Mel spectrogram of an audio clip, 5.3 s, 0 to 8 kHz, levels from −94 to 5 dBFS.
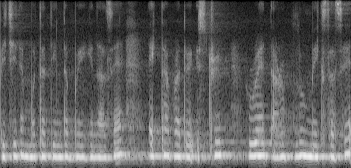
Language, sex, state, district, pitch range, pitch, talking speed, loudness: Nagamese, female, Nagaland, Dimapur, 210-230 Hz, 215 Hz, 170 wpm, -13 LUFS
